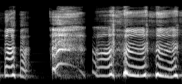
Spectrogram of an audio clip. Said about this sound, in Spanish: Seguí llorando y te vas a hacer pegar otra vez.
